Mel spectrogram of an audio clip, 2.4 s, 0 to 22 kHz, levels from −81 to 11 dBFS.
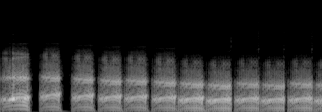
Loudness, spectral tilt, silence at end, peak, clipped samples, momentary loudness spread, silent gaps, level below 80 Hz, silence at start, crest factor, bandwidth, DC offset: -22 LUFS; -10 dB/octave; 0 s; -4 dBFS; under 0.1%; 4 LU; none; -42 dBFS; 0 s; 16 dB; 3.8 kHz; under 0.1%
